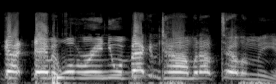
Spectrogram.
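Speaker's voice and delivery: high, loud mock outburst; angry yell. Hero yelling at Wolverine, high loud mock rage. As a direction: shriek it in comic fury. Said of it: "he's like".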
